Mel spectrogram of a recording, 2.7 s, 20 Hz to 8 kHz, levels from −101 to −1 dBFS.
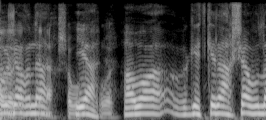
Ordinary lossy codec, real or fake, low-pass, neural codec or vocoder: none; real; 7.2 kHz; none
